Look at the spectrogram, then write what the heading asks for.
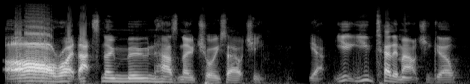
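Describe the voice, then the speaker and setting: Gravelly bright-voiced male podcast host. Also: mid-range voice, normal speed, no room sound. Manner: jokey, laughs often, repeats words when excited. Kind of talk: casual live-stream chat.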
